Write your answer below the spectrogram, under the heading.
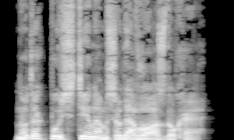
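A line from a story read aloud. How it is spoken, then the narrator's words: Barking. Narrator (Russian): рявкнул Ашфорд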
